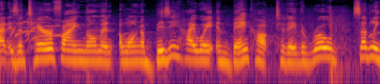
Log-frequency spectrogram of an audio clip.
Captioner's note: screaming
